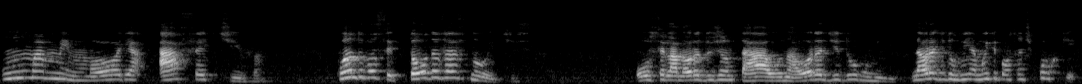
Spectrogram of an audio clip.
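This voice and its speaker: A woman with a Brazilian Portuguese accent, an educator talking on a live stream and explaining things in an animated way. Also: mid-range voice, moderate pace, low-quality recording. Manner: animated, acts out quoted speech vividly.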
